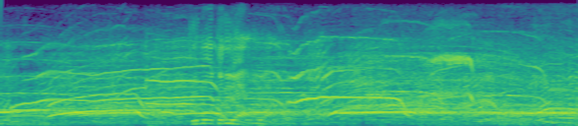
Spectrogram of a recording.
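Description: Junior high school students shout together on request in a hall. Their loud, overlapping screams and whoops come in a sustained burst, with a few higher voices rising above the group.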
